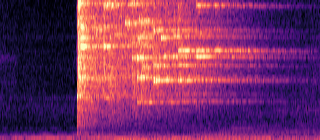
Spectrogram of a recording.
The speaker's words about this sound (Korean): 거울 깨지는 소리가 어, 들리는 거예요.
